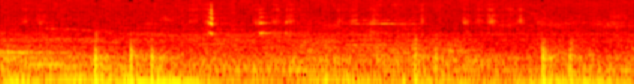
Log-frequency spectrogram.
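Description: Whiteboard marker writing: faint scratches and light ticks of the felt tip on the board, over a steady low rumble.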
